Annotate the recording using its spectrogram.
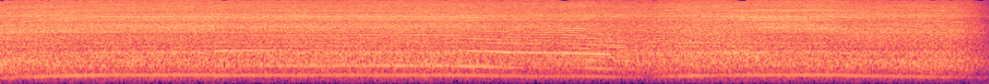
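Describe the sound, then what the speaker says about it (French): A wood router with a bit cutting holes for wardrobe hanging rails, a loud, steady high-pitched whine with a slight wavering pitch as it bites, running alone until it stops at the end. "On met la défonceuse avec la fraise appropriée."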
